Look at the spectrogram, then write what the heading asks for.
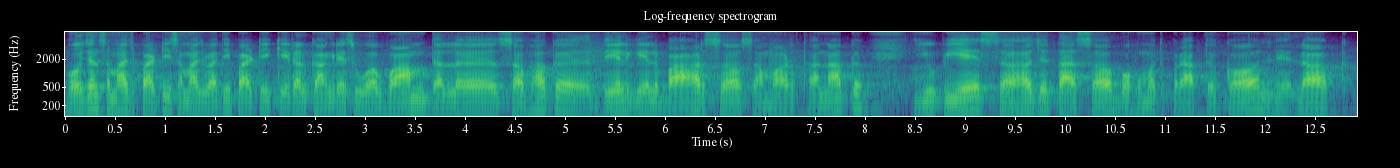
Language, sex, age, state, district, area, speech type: Maithili, male, 60+, Bihar, Sitamarhi, rural, read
